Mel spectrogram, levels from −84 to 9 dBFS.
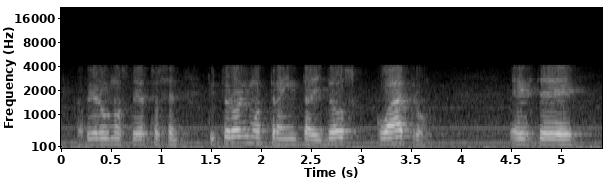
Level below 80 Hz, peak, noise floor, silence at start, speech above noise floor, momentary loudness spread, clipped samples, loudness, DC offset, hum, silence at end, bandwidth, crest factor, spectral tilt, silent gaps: -46 dBFS; -6 dBFS; -43 dBFS; 0 s; 20 dB; 14 LU; under 0.1%; -24 LUFS; under 0.1%; none; 0 s; 4.2 kHz; 18 dB; -5 dB/octave; none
